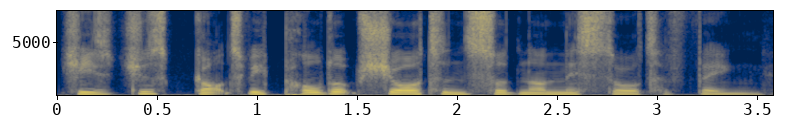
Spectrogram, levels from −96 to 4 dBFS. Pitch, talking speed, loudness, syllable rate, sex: 145 Hz, 250 wpm, -19 LUFS, 5.0 syllables/s, male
